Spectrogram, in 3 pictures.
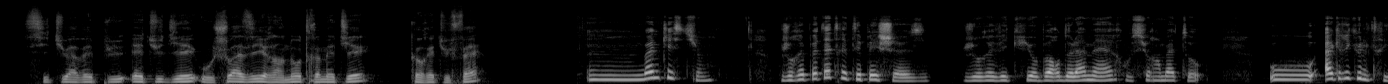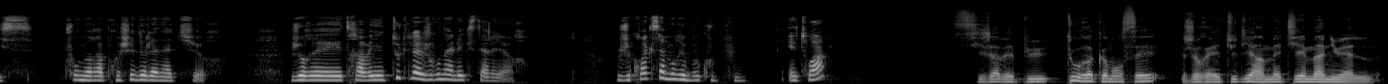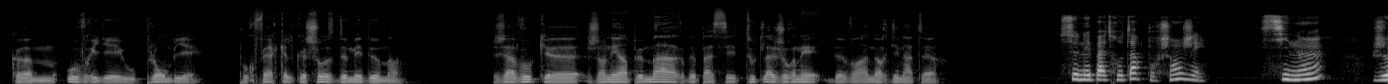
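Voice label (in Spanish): dialogo, francais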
